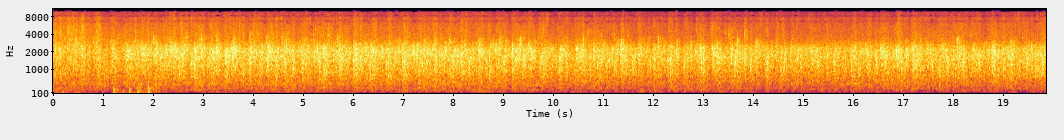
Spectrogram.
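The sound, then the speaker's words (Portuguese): A standing audience at a religious service at the start of the year applauds for Jesus steadily for about twenty seconds, a dense, loud wash of many hands clapping with no pauses and no voices rising above it. “Tenho uma sugestão, que todos os irmãos fiquem em pé e nós demos nesse início de ano um aplauso àquele que diz que a vitória nos é assegurada nele.”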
